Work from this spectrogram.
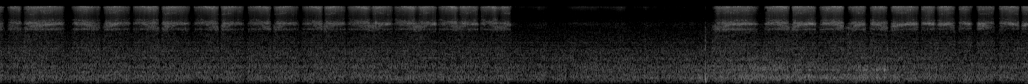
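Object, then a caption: Plastic stylus on matte plastic film over a glass tablet screen. A plastic stylus tip with a textured grip rubs and scratches across a matte plastic screen protector over the glass screen of an iPad while shading. Quick, bright, scratchy strokes repeat at a brisk, uneven pace, then drop to a quiet hiss for about two seconds in the middle before the shading strokes resume.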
